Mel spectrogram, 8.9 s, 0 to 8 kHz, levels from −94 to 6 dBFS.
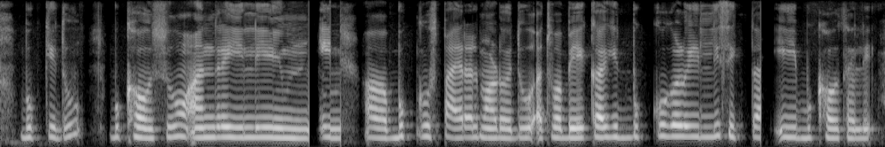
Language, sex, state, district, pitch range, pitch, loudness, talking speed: Kannada, female, Karnataka, Gulbarga, 195-215 Hz, 205 Hz, -20 LUFS, 130 wpm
